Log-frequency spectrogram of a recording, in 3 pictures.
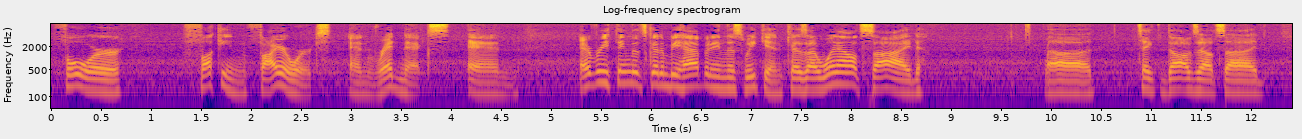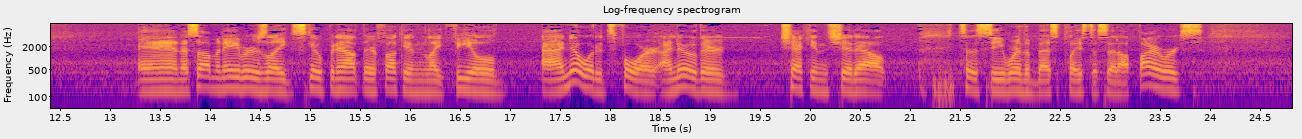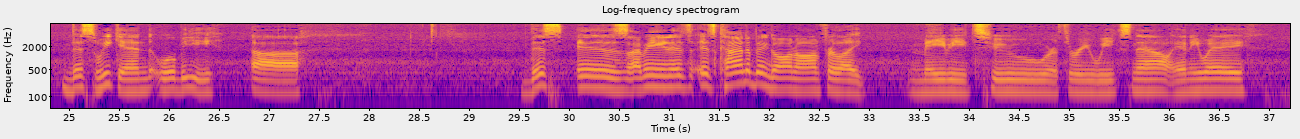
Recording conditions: sounds in the background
